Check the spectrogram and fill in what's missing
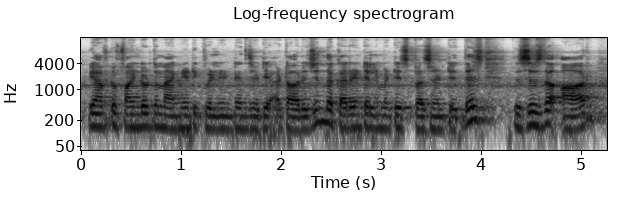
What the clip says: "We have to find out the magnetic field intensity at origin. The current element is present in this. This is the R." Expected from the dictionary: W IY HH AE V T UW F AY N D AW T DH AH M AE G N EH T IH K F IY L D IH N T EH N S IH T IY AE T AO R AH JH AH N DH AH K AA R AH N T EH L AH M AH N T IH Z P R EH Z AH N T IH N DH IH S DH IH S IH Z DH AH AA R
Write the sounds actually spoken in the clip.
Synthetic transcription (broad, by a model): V IY HH AE V T UW F AY N D AW T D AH M AE G N EH T IH K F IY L IH N T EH N S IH T IY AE T AO R AH JH AH N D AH K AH R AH N T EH L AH M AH T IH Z P R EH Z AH N T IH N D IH S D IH S IH Z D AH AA R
